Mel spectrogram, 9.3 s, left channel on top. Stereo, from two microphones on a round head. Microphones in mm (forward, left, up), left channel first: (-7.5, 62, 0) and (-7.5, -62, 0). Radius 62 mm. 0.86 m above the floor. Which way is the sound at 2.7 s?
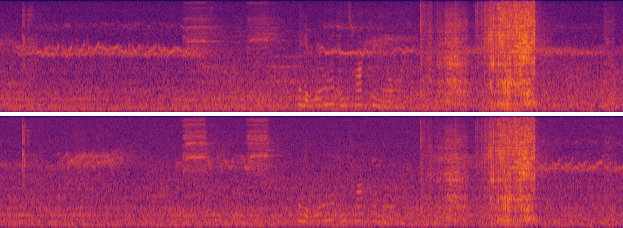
70° right (ahead or behind).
